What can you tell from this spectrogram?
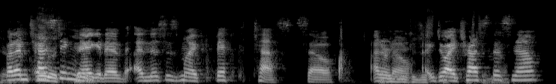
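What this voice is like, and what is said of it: Congested, stuffy-nosed voice. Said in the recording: “I kind of sound like I got a snotty nose ... I sound like crap ... I sound like a Kardashian.”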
